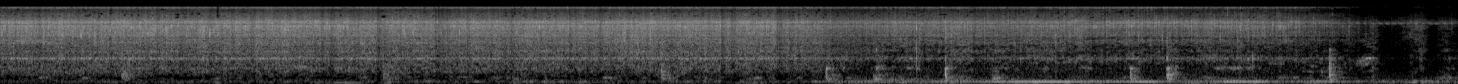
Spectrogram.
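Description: Chili and shallot spice paste sizzling in hot oil in a non-stick frying pan while a wooden spatula stirs it, sautéed until fragrant. The sizzle eases about eight seconds in and dies down near the end, leaving the spatula's scrapes and taps on the pan.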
